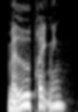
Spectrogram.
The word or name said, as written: madudbringning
